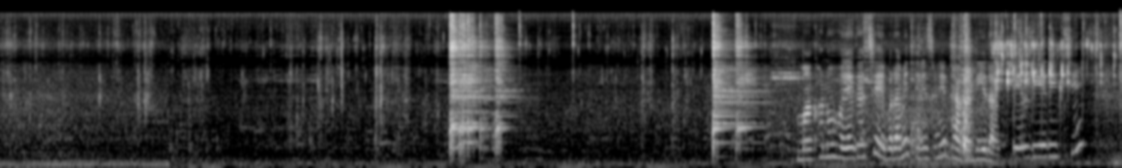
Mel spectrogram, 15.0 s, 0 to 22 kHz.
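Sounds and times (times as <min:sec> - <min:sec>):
hand squelching raw chicken: 0:00.0 - 0:06.0, 0:07.0 - 0:09.6.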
